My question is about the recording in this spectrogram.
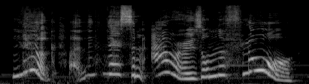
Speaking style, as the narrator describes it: exclaimed Theodore

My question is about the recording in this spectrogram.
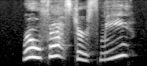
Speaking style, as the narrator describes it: yells

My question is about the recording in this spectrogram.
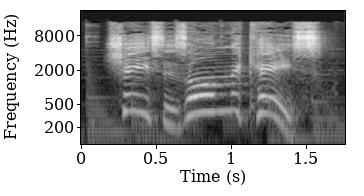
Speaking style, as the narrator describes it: Chase shouted

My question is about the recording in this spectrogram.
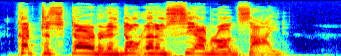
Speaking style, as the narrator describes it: yelled the captain

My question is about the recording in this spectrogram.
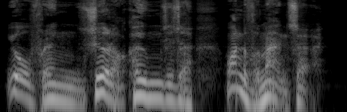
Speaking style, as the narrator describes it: said in a husky and confidential voice

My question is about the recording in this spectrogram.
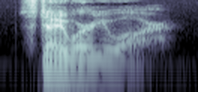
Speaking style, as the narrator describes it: he said roughly

